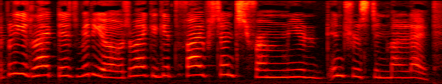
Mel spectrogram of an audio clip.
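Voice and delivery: high, loud hammed-up begging; mock YouTuber plea. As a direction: ham up a greedy influencer plea. Mocking a money-grubbing YouTuber plea.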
